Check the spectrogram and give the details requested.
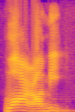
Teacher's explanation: اب نون کے بعد واو مدہ ہے، یہاں پر بھی ایک الف کی مقدار لمبا کیا جائے گا، نون واو پیش نو، آمنو، وعامی، واو زبر وا، آئین زبر آ، آئین کو کلیئر کرنا ہے، آئین کو حمزہ کی آواز میں نہیں پڑھنا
